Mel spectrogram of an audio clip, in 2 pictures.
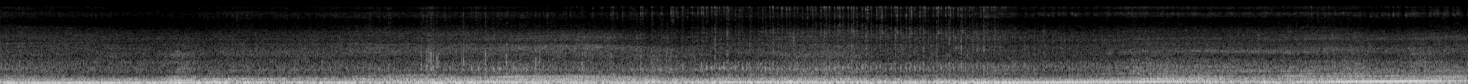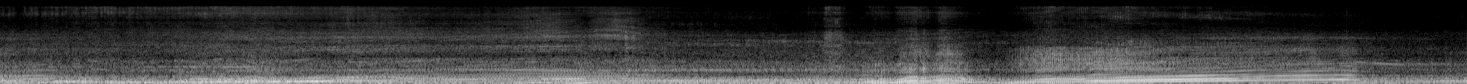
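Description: Classic cars and hot rods driving past one after another at low speed, their engines rumbling and revving as each pulls away. Near the end one engine revs up hard as it accelerates.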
